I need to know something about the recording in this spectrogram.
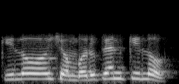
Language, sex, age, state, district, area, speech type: Goan Konkani, female, 45-60, Goa, Tiswadi, rural, conversation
